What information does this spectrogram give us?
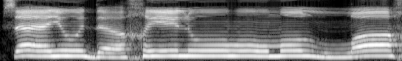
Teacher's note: Sayud masuk ke dalam dal, dal ada sukun dan lantunannya kecil. · Khu biar ada angin, biar menggelegak. Humullah sebelum Allah ada baris depan, kena baca dengan tebal. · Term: Qalqalah surah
